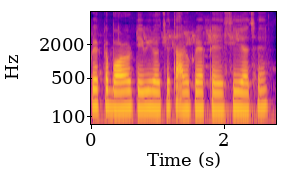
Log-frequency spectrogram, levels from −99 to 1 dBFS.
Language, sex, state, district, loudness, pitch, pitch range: Bengali, male, West Bengal, Alipurduar, -18 LUFS, 140 Hz, 140-145 Hz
